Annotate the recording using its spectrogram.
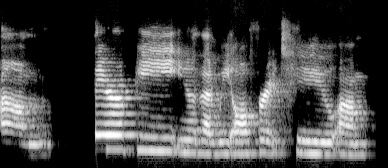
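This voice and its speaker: A woman with a Spanish accent and a medium pitch. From Colombia. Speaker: therapist. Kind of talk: interview. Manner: hesitant, many fillers.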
